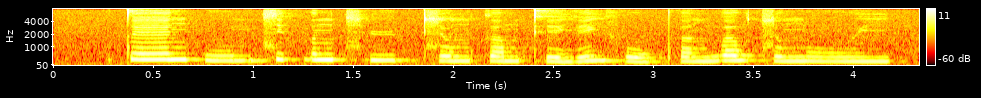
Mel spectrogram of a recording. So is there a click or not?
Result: no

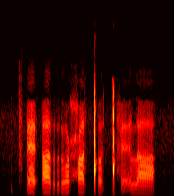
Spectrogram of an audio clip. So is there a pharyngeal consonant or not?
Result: yes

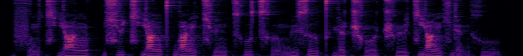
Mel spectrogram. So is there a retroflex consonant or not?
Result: yes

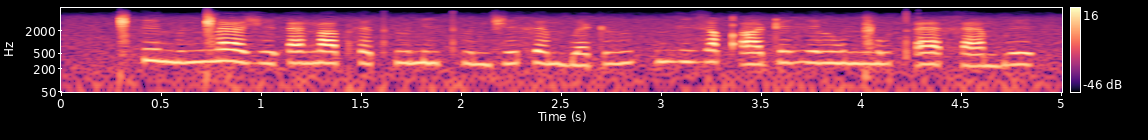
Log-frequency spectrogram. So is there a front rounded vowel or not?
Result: no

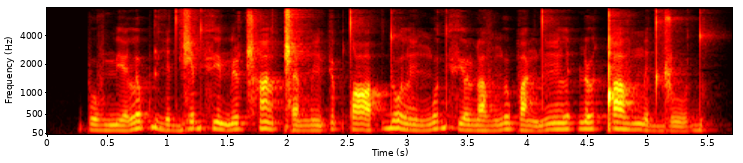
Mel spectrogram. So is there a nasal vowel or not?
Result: yes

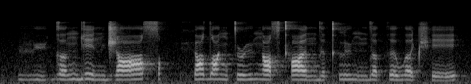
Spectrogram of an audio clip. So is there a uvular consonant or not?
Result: no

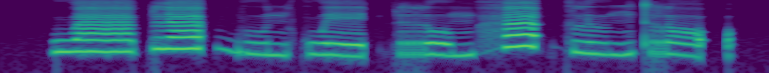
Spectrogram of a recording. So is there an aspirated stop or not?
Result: no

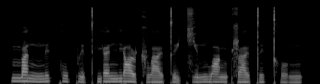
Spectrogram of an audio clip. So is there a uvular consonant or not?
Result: no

